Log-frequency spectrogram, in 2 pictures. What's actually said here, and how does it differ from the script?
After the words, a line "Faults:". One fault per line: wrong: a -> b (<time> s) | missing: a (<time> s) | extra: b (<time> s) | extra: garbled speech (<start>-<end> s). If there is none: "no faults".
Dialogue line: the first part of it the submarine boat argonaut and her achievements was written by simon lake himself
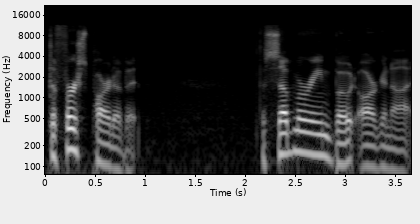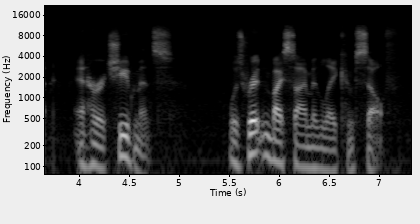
the first part of it the submarine boat argonaut and her achievements was written by simon lake himself
Faults:
no faults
